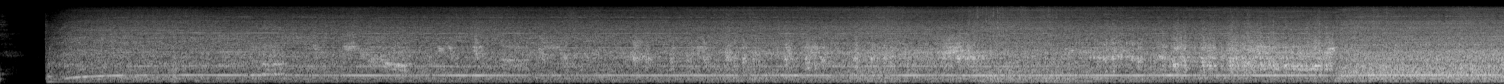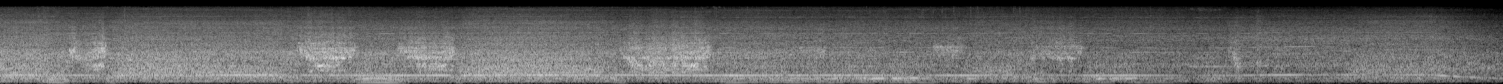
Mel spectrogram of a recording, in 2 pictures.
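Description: Hoover WindTunnel Self-Propelled upright vacuum switched on, spinning up about half a second in, running steadily with its brush roll through a pass over shredded paper, then switched off and winding down at the end. Intermittent squeaking over the middle stretch comes from its height-adjustment wheels.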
